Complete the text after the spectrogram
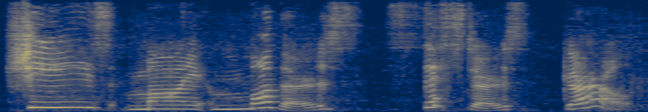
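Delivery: very slow drawn-out caller voice; bingo call. Acted. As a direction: stretch every word like a caller.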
